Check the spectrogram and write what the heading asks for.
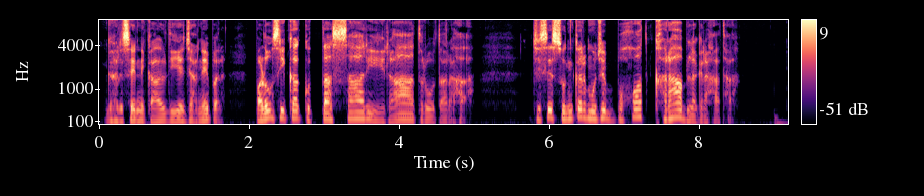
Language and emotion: Hindi, sad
